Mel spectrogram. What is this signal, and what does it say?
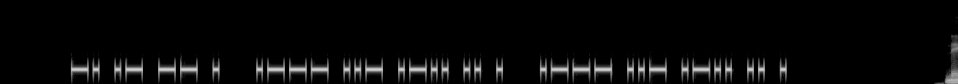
Morse code, heard as a keyed tone, about 22 wpm, 700 Hz. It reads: NAME JULIE JULIE
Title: Practice QSO - Exchange 1 - Beginning - 22wpm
